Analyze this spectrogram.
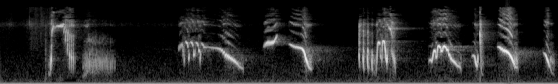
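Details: Australian lyrebird, a forest and garden dweller known for imitating sounds, gives loud, sharply descending whistles and squawks in separate bursts about a second apart, with short clicks between, against a quiet background.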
